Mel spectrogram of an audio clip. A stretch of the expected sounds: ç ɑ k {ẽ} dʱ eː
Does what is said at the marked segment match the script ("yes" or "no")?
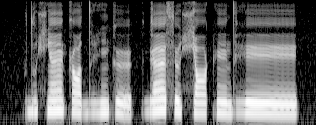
yes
